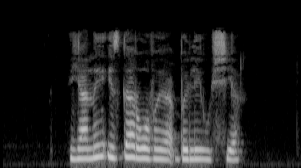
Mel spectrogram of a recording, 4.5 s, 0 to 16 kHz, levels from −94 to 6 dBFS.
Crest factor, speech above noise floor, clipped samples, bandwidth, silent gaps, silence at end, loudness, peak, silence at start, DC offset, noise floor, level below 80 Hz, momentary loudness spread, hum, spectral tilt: 16 dB; 57 dB; under 0.1%; 8.2 kHz; none; 0.95 s; -22 LUFS; -8 dBFS; 1.05 s; under 0.1%; -78 dBFS; -66 dBFS; 8 LU; none; -5.5 dB/octave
